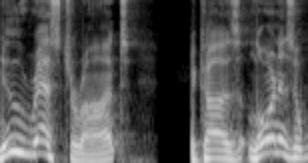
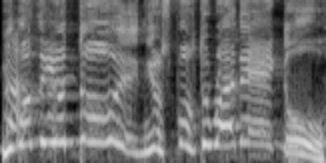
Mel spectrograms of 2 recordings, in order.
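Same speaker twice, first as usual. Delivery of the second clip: fake Russian accent, pitched very high. Recalling scolding Wizard at a Dollywood ride: put-on Russian accent. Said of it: "we put on Russian accents".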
